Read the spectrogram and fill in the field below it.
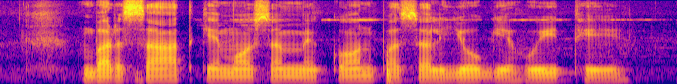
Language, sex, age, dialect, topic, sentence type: Maithili, male, 51-55, Angika, agriculture, question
